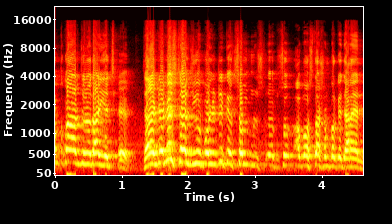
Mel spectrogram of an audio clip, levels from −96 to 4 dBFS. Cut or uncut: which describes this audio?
cut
